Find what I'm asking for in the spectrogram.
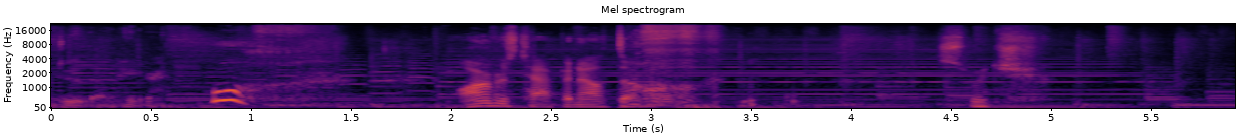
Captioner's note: laughs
